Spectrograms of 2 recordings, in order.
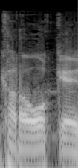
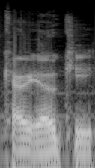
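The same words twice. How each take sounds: First: It is said with a Japanese pronunciation. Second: It is said with an English pronunciation. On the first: The speaker calls it right. "you need to recondition yourself to say karaoke" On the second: The speaker calls it wrong. "instead of karaoke"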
